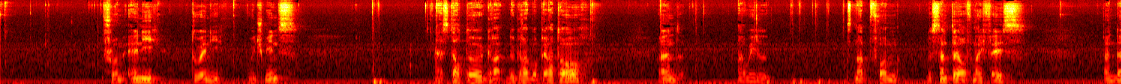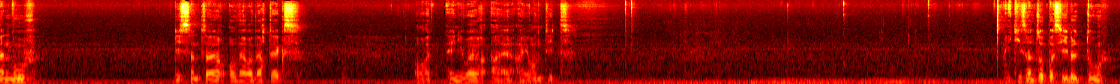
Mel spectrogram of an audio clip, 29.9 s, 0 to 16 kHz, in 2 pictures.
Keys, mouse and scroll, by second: 0.0 click, 0.6-1.2 scroll down 1, 1.2 scroll down 1, 2.1-3.1 middle drag, 4.0 scroll down 1, 5.0 g, 8.8 shift+e, 10.6 shift+e, 10.9 shift+f, 14.2 click, 23.3 right click, 25.4 scroll down 1, 26.2-27.3 middle drag, 27.8-28.4 scroll down 2, 28.3-28.6 scroll up 5, 29.0 middle click.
